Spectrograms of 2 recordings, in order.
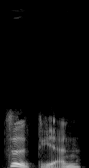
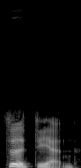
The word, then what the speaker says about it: zìdiǎn: That is not a dictionary translates to Nàbúshìběnzìdiǎn where Dictionary isZìdiǎn Zìdiǎn is pronounced with a falling tone on i and a falling rising tone on a, like Zìdiǎn Can you try and say it?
